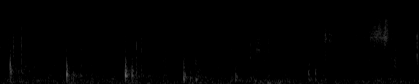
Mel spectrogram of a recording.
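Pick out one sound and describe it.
Footsteps knock faintly on a wooden floor in a large hall.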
